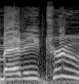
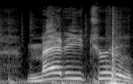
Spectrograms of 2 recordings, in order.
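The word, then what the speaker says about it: Maddye Trew: That is a brand new single from Maddie True. It is Maddye on her first name, and True is spelled Trew. Maddie True.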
